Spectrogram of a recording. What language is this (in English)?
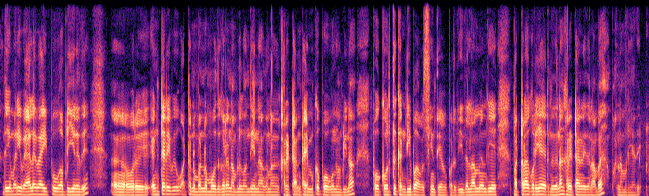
Tamil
